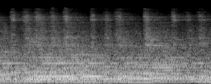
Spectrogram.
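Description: Guitar accompaniment for a malambo, with rapid percussive strikes of about five or six a second from the dancer's boots stamping and brushing the stage in zapateo footwork.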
